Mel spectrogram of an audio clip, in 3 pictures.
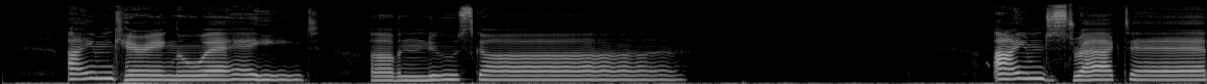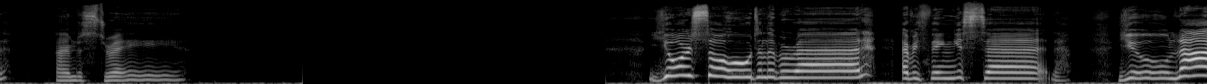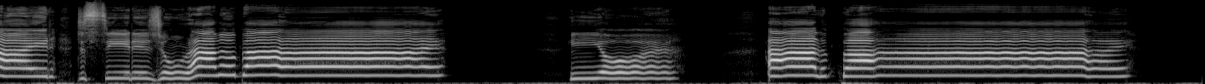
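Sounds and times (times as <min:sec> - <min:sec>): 
female vocals: 0:00.6 - 0:07.0, 0:09.9 - 0:14.0, 0:18.5 - 0:28.7, 0:29.8 - 0:31.0, 0:31.7 - 0:35.6.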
